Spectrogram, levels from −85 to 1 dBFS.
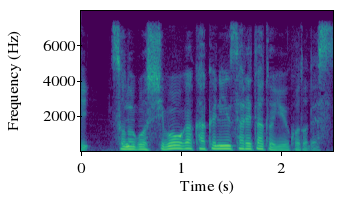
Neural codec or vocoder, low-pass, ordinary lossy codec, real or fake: none; 7.2 kHz; none; real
